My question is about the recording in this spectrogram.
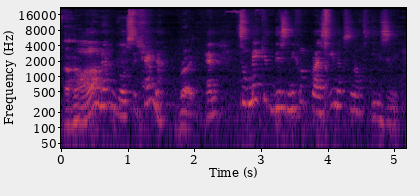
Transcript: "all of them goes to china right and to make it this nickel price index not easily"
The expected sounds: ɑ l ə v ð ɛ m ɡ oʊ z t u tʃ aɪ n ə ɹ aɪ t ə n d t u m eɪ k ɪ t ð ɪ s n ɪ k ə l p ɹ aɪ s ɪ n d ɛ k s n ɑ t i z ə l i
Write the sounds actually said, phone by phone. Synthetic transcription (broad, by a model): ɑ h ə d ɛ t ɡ oʊ s t u tʃ aɪ n ə ɹ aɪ t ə n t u m eɪ k ɪ t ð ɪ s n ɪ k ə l p ɹ aɪ s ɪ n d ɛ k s n ɑ t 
